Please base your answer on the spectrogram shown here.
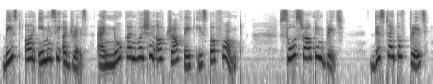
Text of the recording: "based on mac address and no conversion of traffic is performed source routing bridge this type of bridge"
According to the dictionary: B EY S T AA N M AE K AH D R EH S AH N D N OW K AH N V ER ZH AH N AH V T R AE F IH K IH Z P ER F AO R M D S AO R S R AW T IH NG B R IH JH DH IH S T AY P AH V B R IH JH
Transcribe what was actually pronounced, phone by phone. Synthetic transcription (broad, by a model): B EY S T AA N M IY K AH D R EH S AH N D N OW K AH N V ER SH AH N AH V T R AE F IH K IH Z P ER F AO R M D S AO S R AW T IH NG B R IH JH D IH S T AY P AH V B R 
